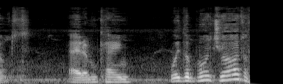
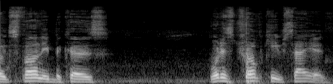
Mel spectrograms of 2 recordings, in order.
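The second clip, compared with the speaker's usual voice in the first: normal talking voice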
